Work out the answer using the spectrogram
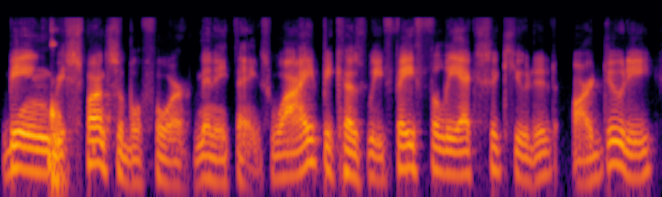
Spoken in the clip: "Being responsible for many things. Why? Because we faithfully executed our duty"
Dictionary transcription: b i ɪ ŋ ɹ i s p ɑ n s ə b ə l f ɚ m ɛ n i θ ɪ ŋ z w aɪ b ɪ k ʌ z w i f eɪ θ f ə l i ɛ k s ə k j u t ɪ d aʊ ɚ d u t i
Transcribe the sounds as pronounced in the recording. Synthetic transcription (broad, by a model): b i ɪ ŋ ɹ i s p ɑ n s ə b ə l f ɚ m ɛ n i θ ɪ ŋ z w aɪ b ɪ k ʌ z w i f eɪ θ f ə l i ɛ k s ə k j u t ɪ d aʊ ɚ d u t i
